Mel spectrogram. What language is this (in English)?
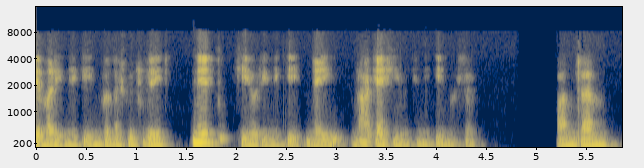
Welsh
